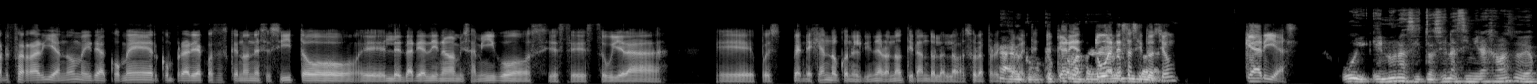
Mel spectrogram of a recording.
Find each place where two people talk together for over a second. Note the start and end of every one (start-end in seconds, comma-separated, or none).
10.0-11.8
